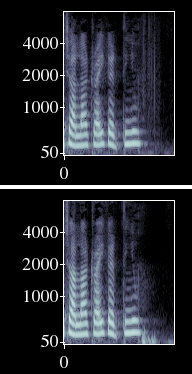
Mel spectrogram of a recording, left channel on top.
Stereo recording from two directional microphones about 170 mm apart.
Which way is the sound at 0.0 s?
30° right (ahead or behind).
